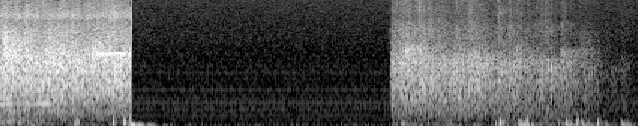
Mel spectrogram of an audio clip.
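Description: Church congregation applauding and cheering for a pastor during a Sunday worship service, a dense roar of clapping that cuts off abruptly, leaves a stretch of near silence, then swells back up again loud and sustained.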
